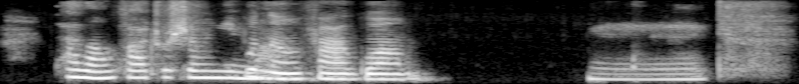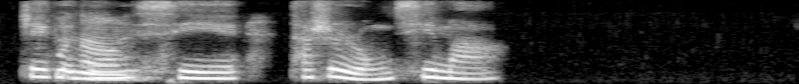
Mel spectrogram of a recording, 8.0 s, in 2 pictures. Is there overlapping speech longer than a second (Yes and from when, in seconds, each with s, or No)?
No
